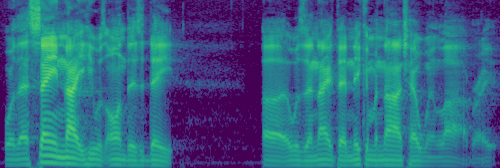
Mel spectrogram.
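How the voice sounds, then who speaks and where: A man's voice: deep voice, brisk, fairly bright tone. A young American man in a casual podcast debate with friends, insistently repeating his points into a close microphone. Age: young adult. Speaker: podcast host. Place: living room, on a couch. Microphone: podcast microphone on a stand, close.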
